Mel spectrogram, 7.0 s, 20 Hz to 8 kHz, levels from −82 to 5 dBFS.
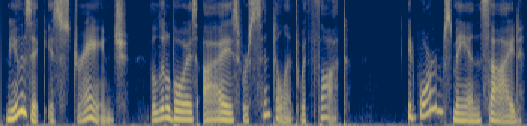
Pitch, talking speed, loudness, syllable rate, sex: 205 Hz, 130 wpm, -17 LUFS, 4.0 syllables/s, female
